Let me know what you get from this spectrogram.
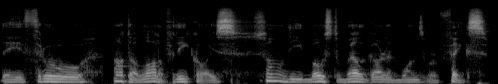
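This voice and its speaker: An amateur voice actor playing a gruff, weary mercenary commander with a grim, deliberate manner in a game story. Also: medium pitch, darkish tone, voice pushed down. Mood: grim, frustrated. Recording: music under the voice.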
